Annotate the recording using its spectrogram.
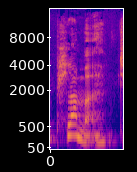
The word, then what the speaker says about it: plumber: And that explains why we have the silent B in plumber.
